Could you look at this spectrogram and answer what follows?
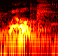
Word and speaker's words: Woelk: and we have Matt Welk hey everyone rhymes with elk thank you yes I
